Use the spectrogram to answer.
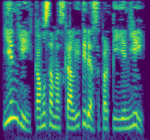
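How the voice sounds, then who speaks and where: A woman's voice: on the low side, lively intonation, rapid-fire, mellow. A synthetic text-to-speech female voice narrating an anime recap, reading every character's lines in the same voice.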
